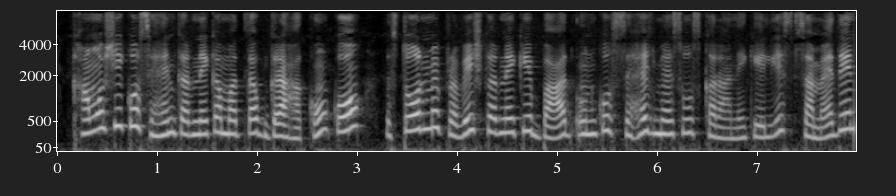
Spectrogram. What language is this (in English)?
Hindi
